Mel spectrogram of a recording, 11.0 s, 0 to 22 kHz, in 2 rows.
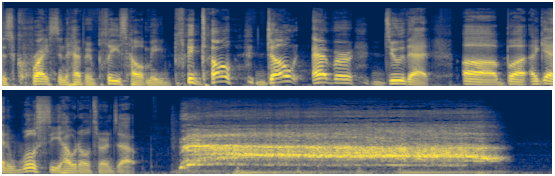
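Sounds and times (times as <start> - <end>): man screaming: 7.3 - 10.6.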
